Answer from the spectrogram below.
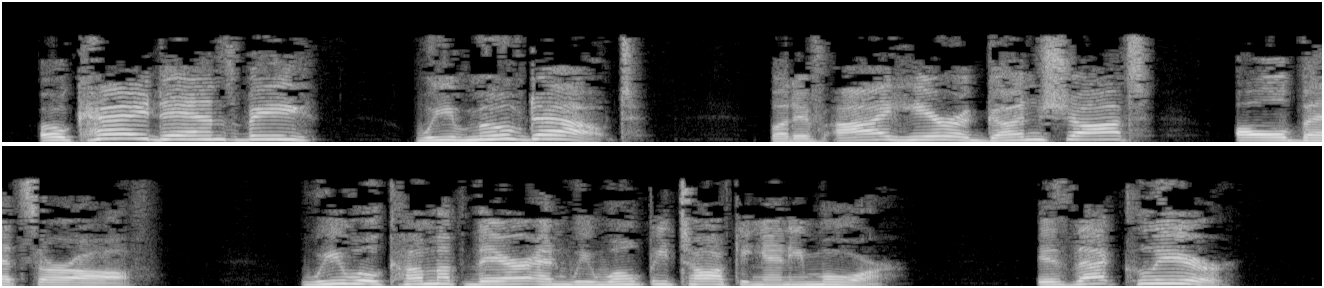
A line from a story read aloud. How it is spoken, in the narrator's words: he hollered up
